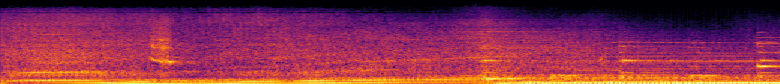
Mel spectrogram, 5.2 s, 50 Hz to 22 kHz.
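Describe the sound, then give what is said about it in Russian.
An 18-year-old Lada 'six' with Tambov plates and 250,000 km on it strains loudly to pick up speed after a traffic light turns green, its engine drone climbing and sagging, then jumping to a steadier, harsher pitch after a gear change. “Старенькая «шестерка» с тамбовскими номерами после того, как включился зеленый свет, с трудом начала набирать скорость.”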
